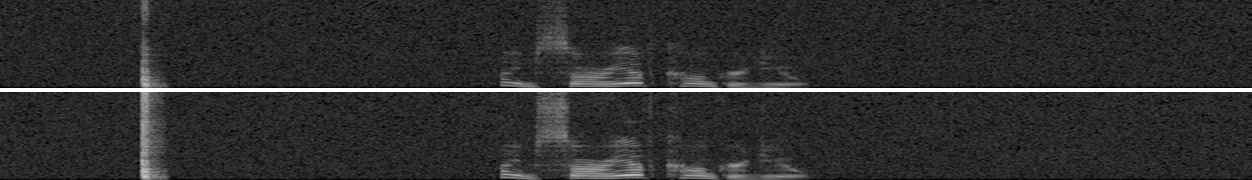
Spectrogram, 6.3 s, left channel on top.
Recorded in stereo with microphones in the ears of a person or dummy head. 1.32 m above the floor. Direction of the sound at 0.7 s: 45° right (ahead or behind).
